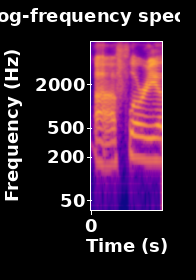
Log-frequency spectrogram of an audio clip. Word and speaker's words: Floria: Floria is my real name, rhymes with Gloria, but all my friends call me.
